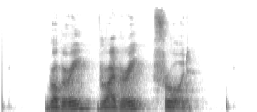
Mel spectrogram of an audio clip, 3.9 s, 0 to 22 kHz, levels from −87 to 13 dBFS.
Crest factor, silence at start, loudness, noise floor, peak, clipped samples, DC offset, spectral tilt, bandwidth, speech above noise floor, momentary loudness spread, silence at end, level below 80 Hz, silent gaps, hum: 20 dB; 0.7 s; -21 LUFS; -84 dBFS; -2 dBFS; under 0.1%; under 0.1%; -6.5 dB/octave; 15.5 kHz; 64 dB; 10 LU; 1 s; -60 dBFS; none; none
